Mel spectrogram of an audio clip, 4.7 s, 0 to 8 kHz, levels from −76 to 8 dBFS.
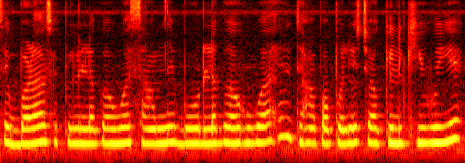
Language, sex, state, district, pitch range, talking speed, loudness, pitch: Hindi, female, Uttar Pradesh, Lucknow, 250-265 Hz, 245 wpm, -14 LUFS, 255 Hz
